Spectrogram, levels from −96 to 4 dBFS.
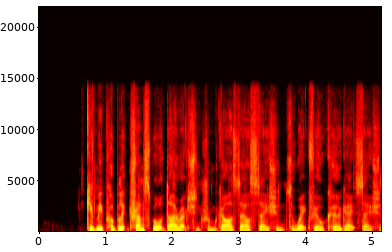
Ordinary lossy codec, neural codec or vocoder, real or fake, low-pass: none; vocoder, 44.1 kHz, 128 mel bands, Pupu-Vocoder; fake; 14.4 kHz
